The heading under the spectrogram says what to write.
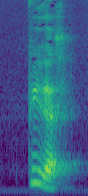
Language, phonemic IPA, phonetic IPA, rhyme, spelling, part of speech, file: Dutch, /pyr/, [pyːr], -yr, puur, adjective, Nl-puur.ogg
- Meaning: 1. pure 2. neat, free from contaminants; unadulterated, undiluted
